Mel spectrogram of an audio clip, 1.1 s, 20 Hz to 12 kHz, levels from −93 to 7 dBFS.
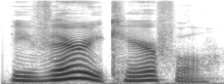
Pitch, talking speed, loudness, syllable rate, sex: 175 Hz, 160 wpm, -16 LUFS, 5.6 syllables/s, female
